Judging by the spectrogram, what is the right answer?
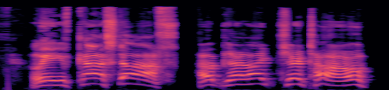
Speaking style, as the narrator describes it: Roaring Jack's voice came across the water

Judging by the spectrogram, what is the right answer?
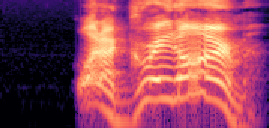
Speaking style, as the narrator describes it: exclaimed, deep in my throat

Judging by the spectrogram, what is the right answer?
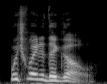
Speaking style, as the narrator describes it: snapped Valentine

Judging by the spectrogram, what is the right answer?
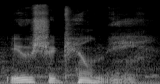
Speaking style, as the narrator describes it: Terence sighed

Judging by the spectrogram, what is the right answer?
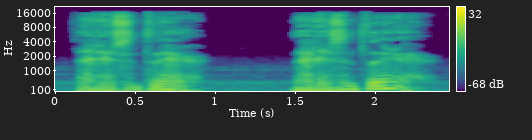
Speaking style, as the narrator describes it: whispering to myself

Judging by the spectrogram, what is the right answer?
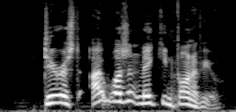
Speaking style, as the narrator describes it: cried Anne repentantly

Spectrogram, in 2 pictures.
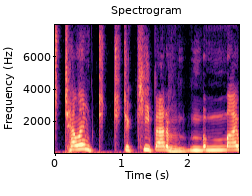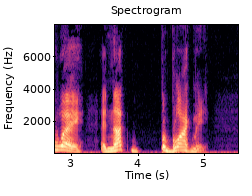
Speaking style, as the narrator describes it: stuttered Tay-Tay Mulder

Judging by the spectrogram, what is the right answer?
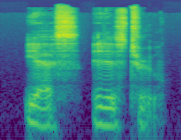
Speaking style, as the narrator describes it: came the answer in a low, hoarse tone

